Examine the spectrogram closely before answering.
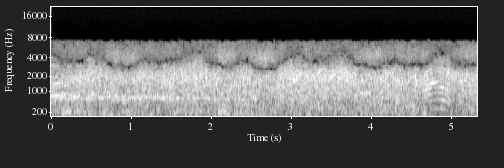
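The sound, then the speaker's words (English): A studio audience claps in a dense, steady wash of applause that holds at an even, fairly loud level for about five seconds without building or fading. “Everybody applauded because you all know it's on at 10 o'clock, so you must listen to it.”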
